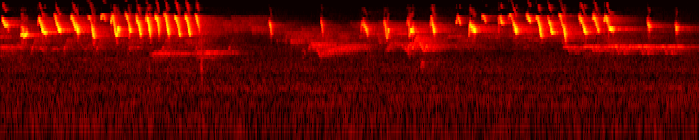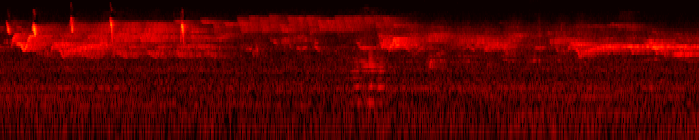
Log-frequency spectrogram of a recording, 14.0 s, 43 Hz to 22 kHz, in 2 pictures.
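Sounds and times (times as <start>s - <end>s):
Tennessee warbler song: 0.0s - 13.9s.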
